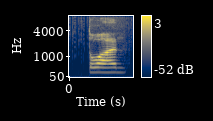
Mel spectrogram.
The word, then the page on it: duan: 1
